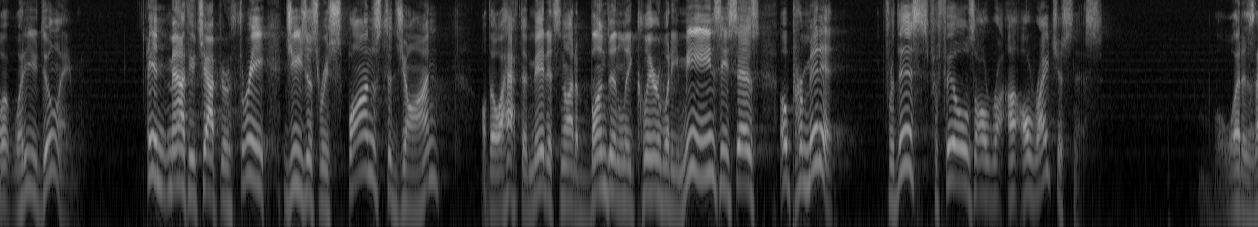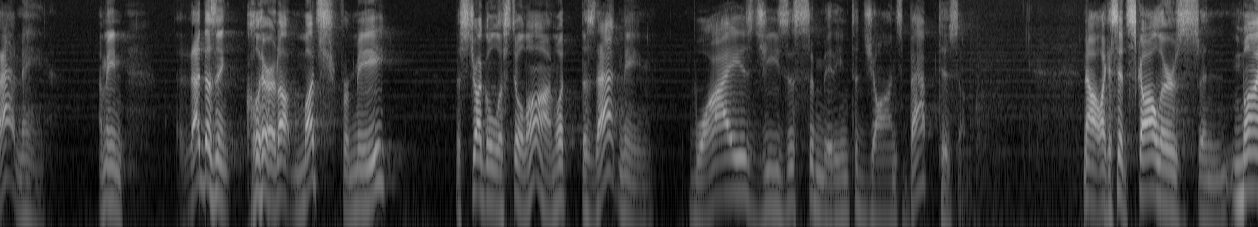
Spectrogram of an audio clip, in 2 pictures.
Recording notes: This message was delivered on January 07, 2024 at Amity UCC Church in Meyersdale, PA.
